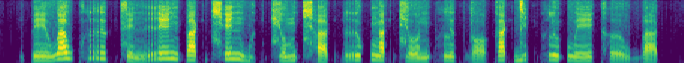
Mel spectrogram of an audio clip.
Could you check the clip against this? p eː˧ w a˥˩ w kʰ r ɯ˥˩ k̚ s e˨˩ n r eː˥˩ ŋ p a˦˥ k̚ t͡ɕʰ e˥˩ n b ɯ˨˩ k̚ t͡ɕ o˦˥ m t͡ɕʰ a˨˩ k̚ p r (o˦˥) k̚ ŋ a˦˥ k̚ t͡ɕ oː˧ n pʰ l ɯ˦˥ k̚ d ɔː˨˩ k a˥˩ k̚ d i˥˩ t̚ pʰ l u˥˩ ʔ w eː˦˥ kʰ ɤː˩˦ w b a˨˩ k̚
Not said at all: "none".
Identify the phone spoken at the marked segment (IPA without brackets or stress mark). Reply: u˦˥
